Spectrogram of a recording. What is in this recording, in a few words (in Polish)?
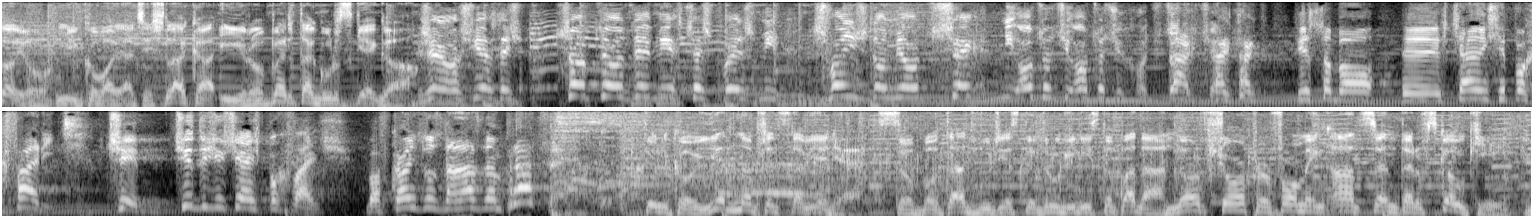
SZWEDZKI STOL REKLAMA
